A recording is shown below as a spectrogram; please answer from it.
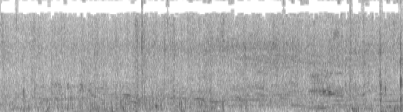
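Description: Footsteps on a wooden footbridge, with indistinct voices of people passing close by.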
